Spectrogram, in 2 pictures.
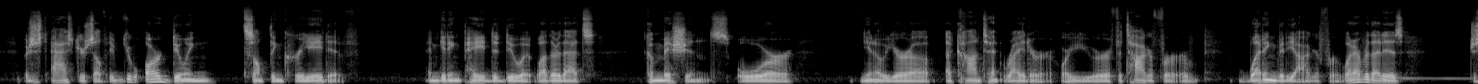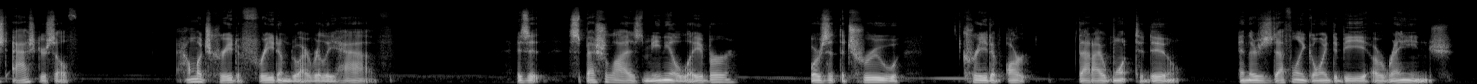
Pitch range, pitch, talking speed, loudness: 80-100 Hz, 90 Hz, 145 wpm, -23 LUFS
